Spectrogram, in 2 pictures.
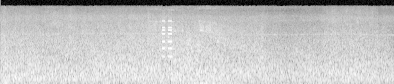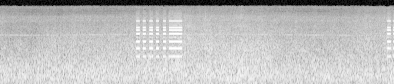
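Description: A jet engine roars steadily as a fighter plane flies.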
